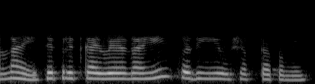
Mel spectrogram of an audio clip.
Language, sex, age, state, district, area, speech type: Marathi, female, 18-30, Maharashtra, Osmanabad, rural, conversation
